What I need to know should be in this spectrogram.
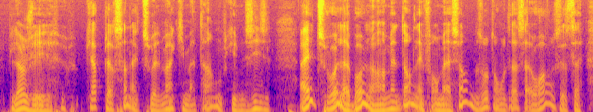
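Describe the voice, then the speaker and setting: The speaker has a Quebec accent. The pace is fairly quick. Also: man. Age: 70s. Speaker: member of community organization. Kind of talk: podcast interview.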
